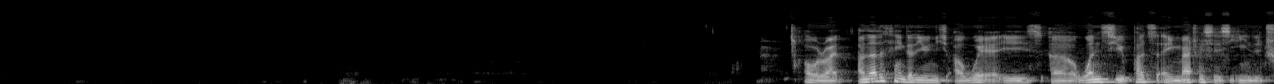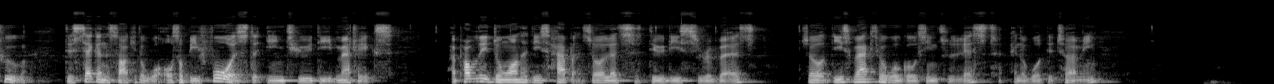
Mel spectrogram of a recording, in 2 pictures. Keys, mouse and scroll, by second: 17.2 click, 20.0 click, 24.4-25.4 drag.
